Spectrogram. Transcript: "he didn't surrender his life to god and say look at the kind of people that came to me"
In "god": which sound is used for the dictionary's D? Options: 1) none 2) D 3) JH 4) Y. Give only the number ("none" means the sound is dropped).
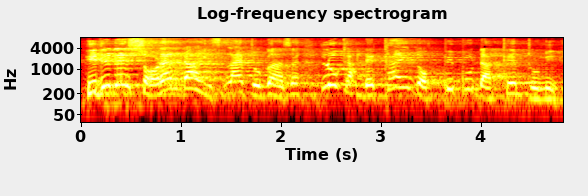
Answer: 1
